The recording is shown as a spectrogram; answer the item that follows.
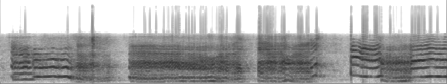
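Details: Jack Russell Terrier in Verona, described as a nervous, aggressive little dog, gives drawn-out growling whines with clear harmonic tones, some rising and falling, in three long bouts separated by short pauses.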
